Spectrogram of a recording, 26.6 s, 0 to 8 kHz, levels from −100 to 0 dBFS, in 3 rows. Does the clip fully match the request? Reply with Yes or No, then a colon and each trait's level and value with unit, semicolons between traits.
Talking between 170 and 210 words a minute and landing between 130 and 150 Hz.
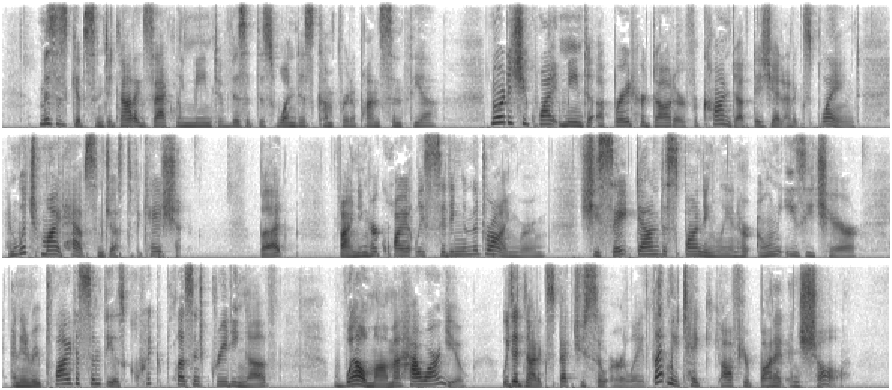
No: average, 180 wpm; medium, 185 Hz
